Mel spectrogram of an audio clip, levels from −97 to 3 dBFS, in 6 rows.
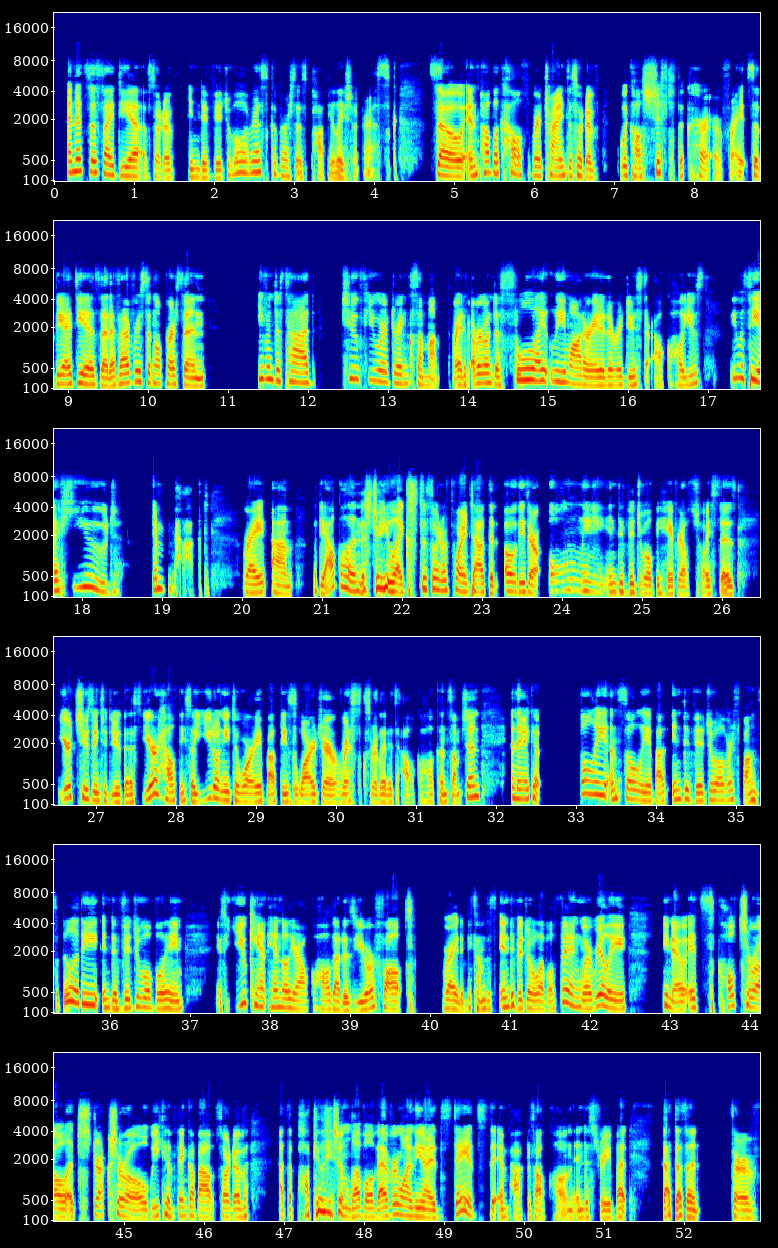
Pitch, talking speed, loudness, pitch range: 170 Hz, 190 wpm, -19 LUFS, 150-205 Hz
